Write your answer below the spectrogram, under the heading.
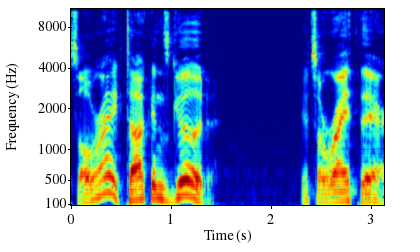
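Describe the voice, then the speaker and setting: A man puts on a gruff, high-pitched character voice with very wide pitch swings, speaking at a fairly slow pace. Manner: calming, authoritative.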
